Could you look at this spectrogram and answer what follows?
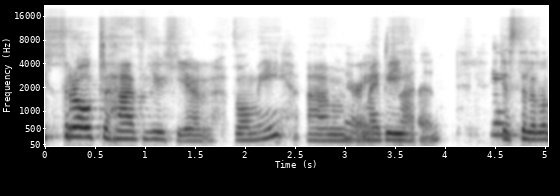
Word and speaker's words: Wilmi: So today we are talking to Wilmi. Am I pronouncing that? Yeah. Wilmi.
